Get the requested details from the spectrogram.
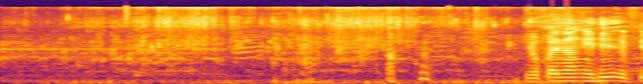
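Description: Water pours and splashes back down.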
